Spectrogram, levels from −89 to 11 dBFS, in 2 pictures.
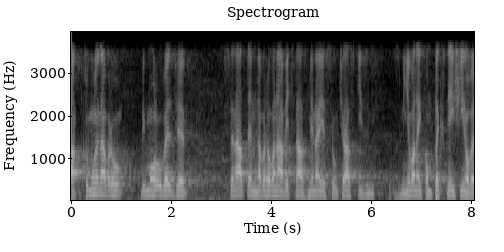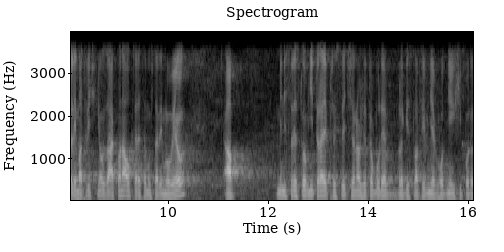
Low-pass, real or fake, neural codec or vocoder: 3.6 kHz; real; none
